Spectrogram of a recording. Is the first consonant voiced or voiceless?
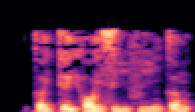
voiceless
